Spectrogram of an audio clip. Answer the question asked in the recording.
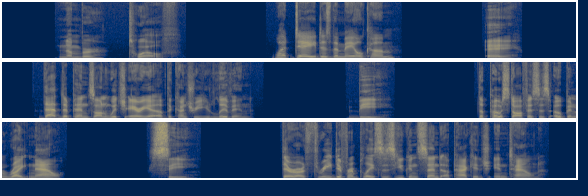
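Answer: A: That depends on which area of the country you live in.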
